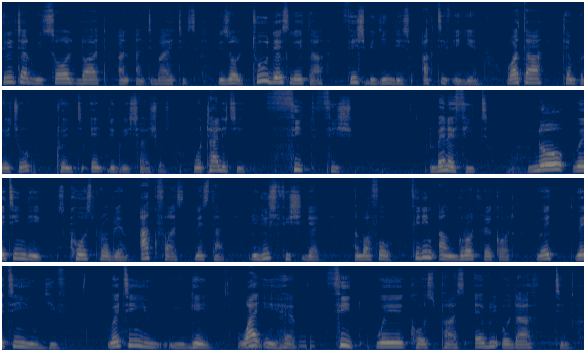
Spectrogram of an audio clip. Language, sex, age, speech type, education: Nigerian Pidgin, male, 30-45, spontaneous, tertiary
